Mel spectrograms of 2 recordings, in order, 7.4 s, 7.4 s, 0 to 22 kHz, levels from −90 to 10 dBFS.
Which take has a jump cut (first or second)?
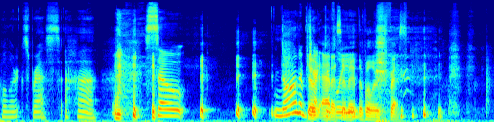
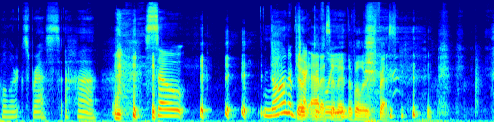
second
